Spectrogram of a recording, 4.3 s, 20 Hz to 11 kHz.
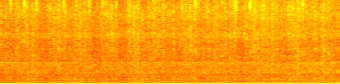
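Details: Rebuilt 1990 Mopar 318 V8 from a D150 with a special-grind Comp cam, air-gap intake and a roughly 625 carb, no alternator fitted, at first start: a deep, steady, lumpy cammed idle with no knocks or ticks. Runs smoothly, though vacuum is low.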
